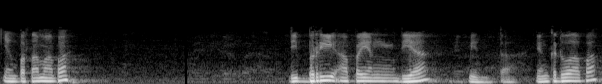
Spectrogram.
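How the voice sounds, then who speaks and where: A man gives a relaxed sermon and keeps turning to his listeners. His voice sits high and husky, and he plays out prayers and little dialogues in other voices. The sound is muffled and trails off in the long reverb of a large hall. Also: a little slow. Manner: addresses listeners as "Pak", acts out prayers and dialogues. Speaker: preacher. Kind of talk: casual Islamic sermon.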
